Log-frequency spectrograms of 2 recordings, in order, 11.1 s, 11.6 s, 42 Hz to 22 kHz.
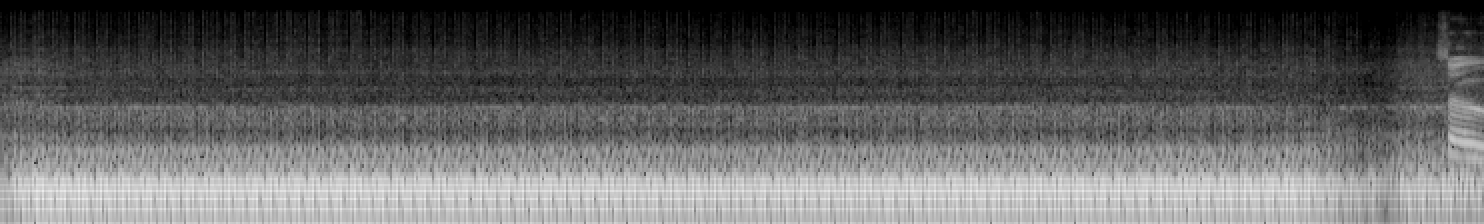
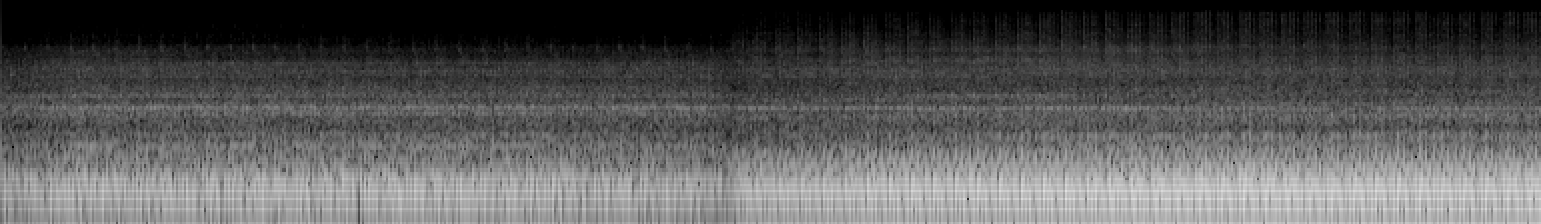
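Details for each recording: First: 2004 Ford Ranger, microphone under the car at the leak: loud raw puttering at idle, about three pulses a second, from exhaust escaping just ahead of the flex pipe. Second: 2004 Ford Ranger: after a temporary patch on the leak just ahead of the flex pipe, the idle is a steady, even rumble and the sharp exhaust tick is largely gone. The owner suspects further leaks downstream.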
